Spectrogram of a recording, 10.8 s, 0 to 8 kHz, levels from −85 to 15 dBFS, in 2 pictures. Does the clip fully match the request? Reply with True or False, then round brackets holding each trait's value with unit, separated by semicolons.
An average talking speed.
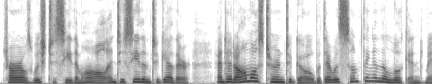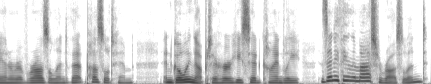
False (245 wpm)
